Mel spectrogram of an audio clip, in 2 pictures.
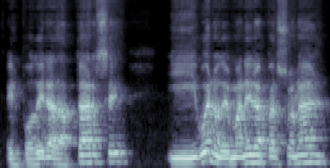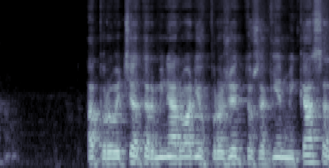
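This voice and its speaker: Unhurried Argentine man in an echoey room. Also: mid-range voice, fairly bright tone. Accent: Argentine Spanish. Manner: unhurried, reflective, pauses with fillers. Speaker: pastor and Bible teacher, guest. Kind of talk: interview, telling his life story.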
